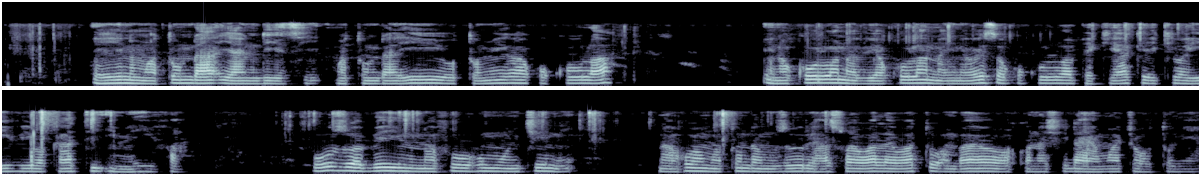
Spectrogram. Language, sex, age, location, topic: Swahili, female, 25-35, Wajir, agriculture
